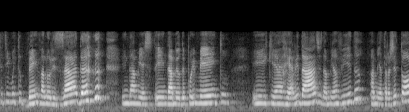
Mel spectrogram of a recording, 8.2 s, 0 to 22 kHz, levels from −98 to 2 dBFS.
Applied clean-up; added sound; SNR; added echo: none; none; none; none.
